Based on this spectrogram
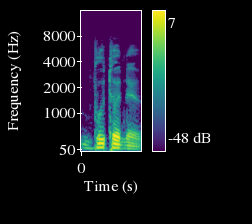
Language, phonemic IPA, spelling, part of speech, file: French, /bu.tɔ.nø/, boutonneux, adjective, Fr-boutonneux.ogg
- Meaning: 1. spotty 2. pimpled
